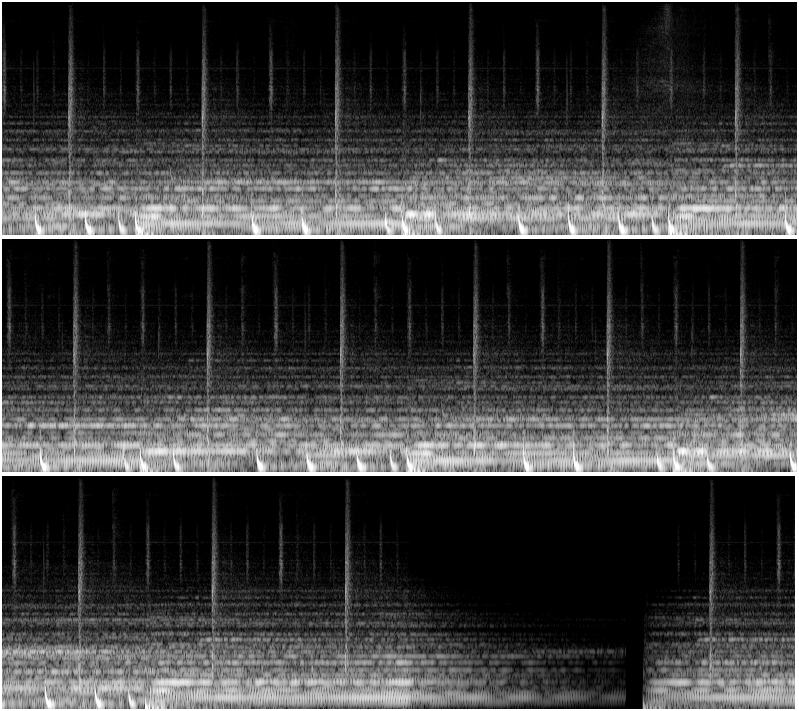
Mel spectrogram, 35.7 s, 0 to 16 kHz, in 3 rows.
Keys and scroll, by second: 1.5 ctrl+z, 13.6 ctrl+z, 26.1 z, 30.8 ctrl+z.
